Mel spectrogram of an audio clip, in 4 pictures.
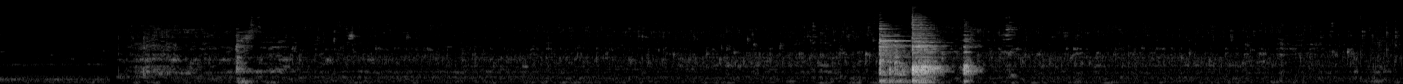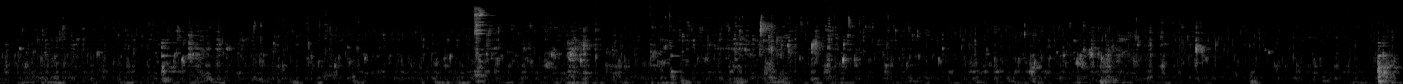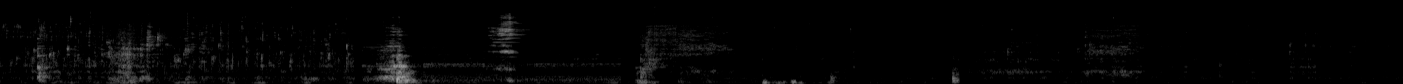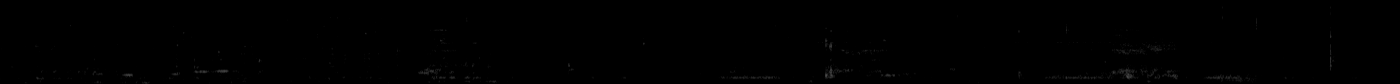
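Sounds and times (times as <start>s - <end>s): metal pot lid clanking: 8.8s - 10.1s.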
